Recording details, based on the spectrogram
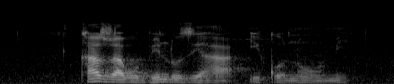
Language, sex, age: Venda, male, 21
